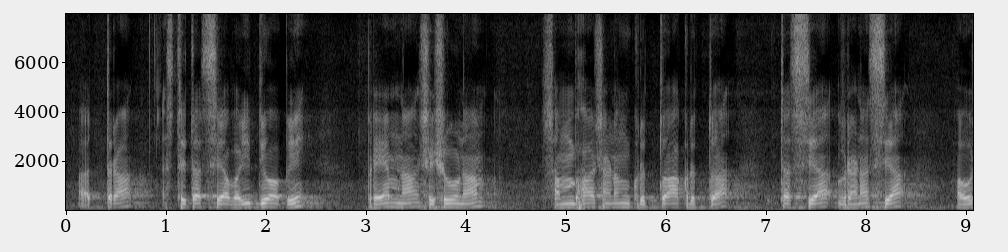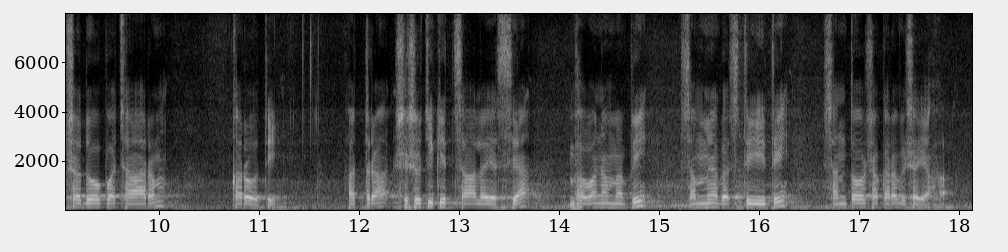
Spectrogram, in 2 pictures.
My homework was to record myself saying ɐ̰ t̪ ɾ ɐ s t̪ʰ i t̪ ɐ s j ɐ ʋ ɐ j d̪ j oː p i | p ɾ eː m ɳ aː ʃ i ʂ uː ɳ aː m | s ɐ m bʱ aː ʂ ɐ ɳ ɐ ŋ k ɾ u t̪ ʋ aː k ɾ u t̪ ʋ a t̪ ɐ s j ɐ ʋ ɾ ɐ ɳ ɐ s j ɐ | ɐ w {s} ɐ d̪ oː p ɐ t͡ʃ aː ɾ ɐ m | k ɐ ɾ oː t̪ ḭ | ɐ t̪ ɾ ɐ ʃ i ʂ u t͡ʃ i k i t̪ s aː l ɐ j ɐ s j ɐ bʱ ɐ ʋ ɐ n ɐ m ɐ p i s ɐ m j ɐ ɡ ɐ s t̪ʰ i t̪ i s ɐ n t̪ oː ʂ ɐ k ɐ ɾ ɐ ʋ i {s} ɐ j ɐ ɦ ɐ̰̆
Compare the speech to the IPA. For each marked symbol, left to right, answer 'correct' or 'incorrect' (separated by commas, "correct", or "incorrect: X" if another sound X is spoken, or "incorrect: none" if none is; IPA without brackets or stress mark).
incorrect: ʂ, incorrect: ʂ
